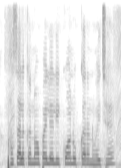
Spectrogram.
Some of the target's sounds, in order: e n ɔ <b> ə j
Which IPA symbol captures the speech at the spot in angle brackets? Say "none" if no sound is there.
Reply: p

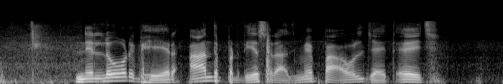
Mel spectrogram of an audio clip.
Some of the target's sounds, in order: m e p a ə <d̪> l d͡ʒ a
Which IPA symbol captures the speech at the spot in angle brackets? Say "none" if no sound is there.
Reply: none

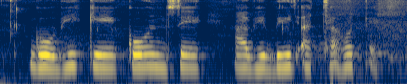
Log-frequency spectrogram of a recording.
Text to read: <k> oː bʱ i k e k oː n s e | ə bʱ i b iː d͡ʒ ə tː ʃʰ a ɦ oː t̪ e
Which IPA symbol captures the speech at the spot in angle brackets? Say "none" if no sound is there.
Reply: ɡ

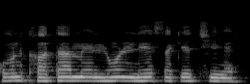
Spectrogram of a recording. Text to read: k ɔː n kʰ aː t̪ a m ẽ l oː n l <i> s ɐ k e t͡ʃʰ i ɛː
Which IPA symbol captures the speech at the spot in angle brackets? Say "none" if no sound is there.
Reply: e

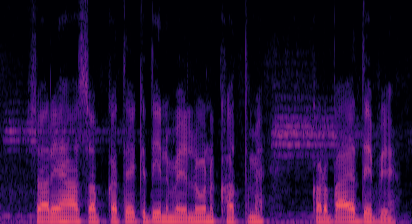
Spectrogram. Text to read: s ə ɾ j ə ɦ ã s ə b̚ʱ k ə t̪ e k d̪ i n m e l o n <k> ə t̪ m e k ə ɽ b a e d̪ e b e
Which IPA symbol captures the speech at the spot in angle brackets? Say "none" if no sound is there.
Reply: kʰ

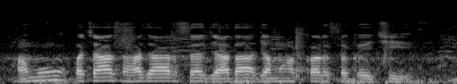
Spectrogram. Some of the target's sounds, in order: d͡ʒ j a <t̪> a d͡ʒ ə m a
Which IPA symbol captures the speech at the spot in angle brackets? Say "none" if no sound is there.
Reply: d̪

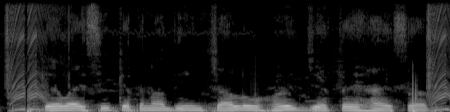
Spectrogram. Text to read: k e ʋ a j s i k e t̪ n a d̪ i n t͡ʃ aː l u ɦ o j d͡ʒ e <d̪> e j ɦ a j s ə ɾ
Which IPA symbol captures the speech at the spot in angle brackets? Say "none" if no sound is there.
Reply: t̪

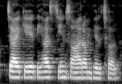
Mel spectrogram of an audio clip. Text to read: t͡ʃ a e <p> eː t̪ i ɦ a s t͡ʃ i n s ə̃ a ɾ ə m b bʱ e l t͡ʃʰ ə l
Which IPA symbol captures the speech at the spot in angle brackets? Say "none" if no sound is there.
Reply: k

